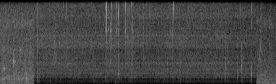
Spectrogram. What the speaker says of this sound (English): Just want to crisp up your tortillas just like you were making corn chips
